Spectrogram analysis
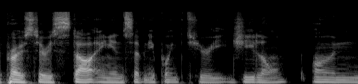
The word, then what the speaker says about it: Geelong: with the Pro Series starting in 70.3 Geelong on It's January. not French, mate. It's Australia. So come on, get that Yeah, fancy pronunciation. It's Geelong, not Geelong.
